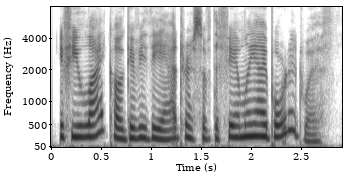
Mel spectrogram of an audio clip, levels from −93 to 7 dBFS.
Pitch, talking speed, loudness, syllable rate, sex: 230 Hz, 290 wpm, -16 LUFS, 6.9 syllables/s, female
